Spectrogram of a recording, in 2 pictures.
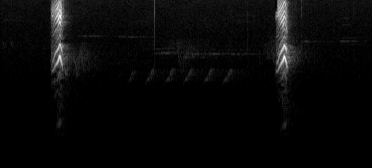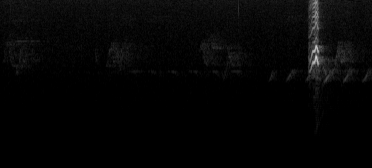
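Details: Male house finch with begging fledglings, recorded by trail camera: three sharp, raspy chirps several seconds apart, with faint, soft, high twittering notes in the gaps.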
